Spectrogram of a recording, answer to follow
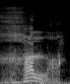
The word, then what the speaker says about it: Jara: Et ce village, c'est El Real de la Jala. Ça s'écrit Jara, mais on dit Jala en espagnol.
